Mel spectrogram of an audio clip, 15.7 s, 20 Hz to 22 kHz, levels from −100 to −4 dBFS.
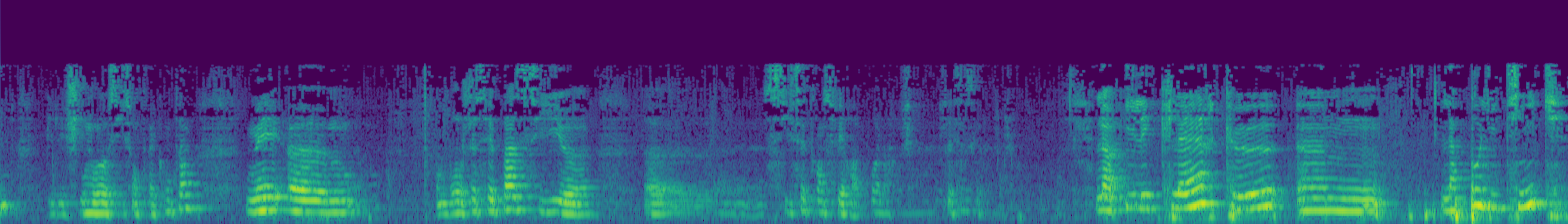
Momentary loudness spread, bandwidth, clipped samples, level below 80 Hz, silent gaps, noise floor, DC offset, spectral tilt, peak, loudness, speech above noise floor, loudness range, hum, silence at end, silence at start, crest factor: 22 LU; 8 kHz; under 0.1%; -52 dBFS; none; -54 dBFS; under 0.1%; -6 dB/octave; -8 dBFS; -25 LUFS; 29 dB; 15 LU; none; 0 s; 0 s; 18 dB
